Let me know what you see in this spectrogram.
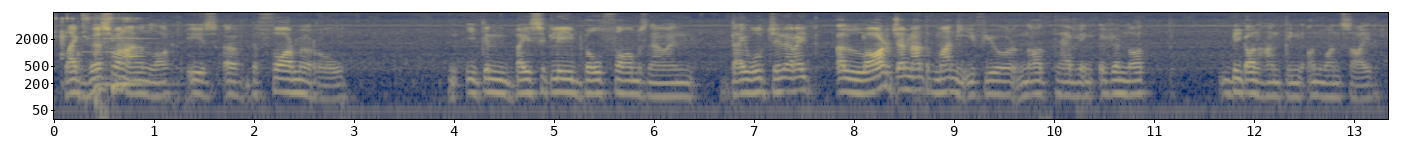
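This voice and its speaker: With a non-native accent, a man at medium pitch speaks at a moderate pace with fairly even intonation amid audible room echo. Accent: awkward-sounding non-native English. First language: not English. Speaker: gaming youtuber. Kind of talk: gameplay commentary. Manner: halting, with fillers and restarts.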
